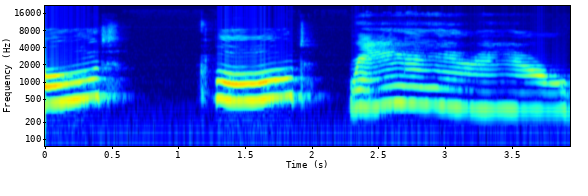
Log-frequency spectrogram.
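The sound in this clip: A woman imitates a cat's meow with three drawn-out, whiny calls separated by short pauses. The third call is the longest and falls gently in pitch at the end.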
